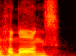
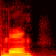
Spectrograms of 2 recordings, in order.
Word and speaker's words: Hmong: Gran Torino, the Hmongs. And I know it's not supposed to be pronounced Hmong. It's like Hmong.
